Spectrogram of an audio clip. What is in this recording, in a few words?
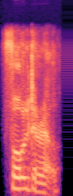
"folderol", Indian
